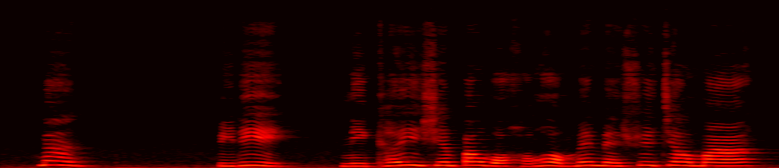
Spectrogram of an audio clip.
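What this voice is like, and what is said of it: Usual voice. Nothing is said of it.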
